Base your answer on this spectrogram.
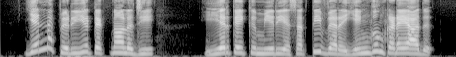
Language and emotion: Tamil, angry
